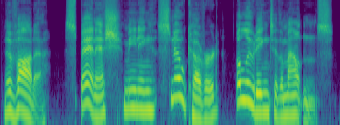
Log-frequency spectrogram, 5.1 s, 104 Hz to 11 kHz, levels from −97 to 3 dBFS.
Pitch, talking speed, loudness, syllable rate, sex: 180 Hz, 95 wpm, -17 LUFS, 4.0 syllables/s, male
